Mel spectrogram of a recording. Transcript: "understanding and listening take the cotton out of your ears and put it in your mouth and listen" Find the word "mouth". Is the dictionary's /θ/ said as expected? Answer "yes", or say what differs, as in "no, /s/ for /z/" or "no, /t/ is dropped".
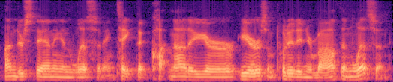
yes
